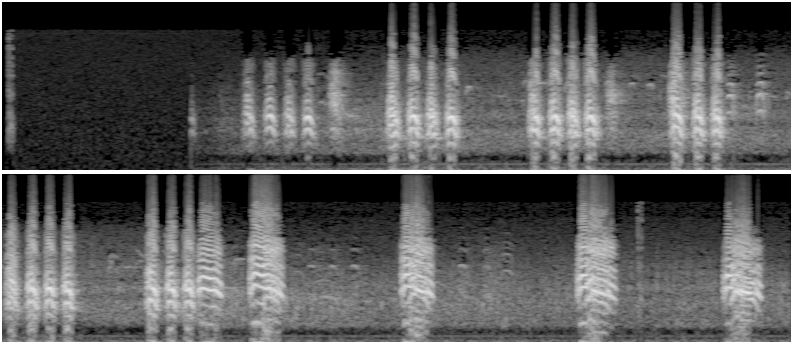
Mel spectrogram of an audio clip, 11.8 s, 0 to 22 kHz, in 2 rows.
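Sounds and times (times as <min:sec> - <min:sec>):
lesser black-backed gull calling: 0:01.8 - 0:10.6, 0:11.3 - 0:11.8.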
